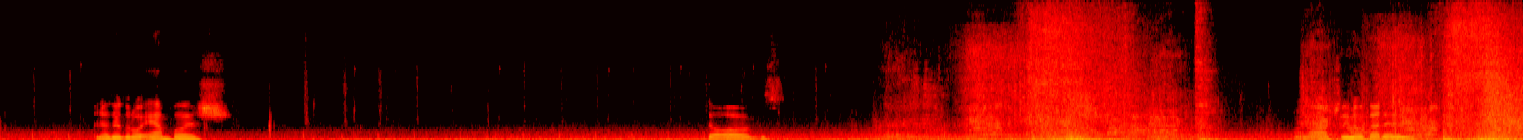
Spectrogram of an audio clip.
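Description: A young woman talks into a microphone.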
